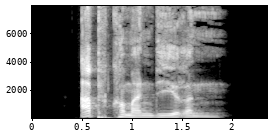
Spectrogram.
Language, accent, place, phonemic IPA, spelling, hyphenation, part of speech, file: German, Germany, Berlin, /ˈapkɔmanˌdiːʁən/, abkommandieren, ab‧kom‧man‧die‧ren, verb, De-abkommandieren.ogg
- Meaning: to detach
